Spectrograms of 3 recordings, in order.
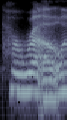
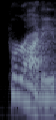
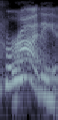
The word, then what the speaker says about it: Perrotte: Today I am with Parodi. Am I pronouncing your name correctly? Parodi, like karate. Oh, Parodi.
